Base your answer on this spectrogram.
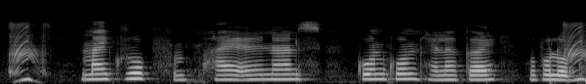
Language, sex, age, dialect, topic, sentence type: Bengali, female, 25-30, Rajbangshi, banking, question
